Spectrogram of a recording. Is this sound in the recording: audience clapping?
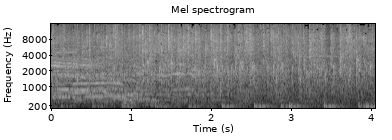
yes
